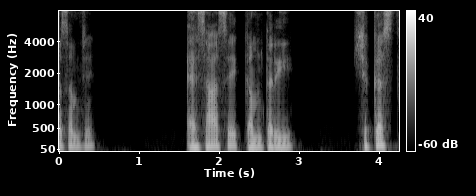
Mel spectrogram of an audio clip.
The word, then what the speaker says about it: शिकस्त: आप इसको शिकस्त ही पढ़ें। शिकिस्त पढ़ेंगे तो लोग कहेंगे कि आजम साहब ने चवल ही मारी है। समझ तो गया हूँ सर। ठीक है जी। साइलेंट समझ गया। हाँ जी। जी सर। तो आपने शिकस्त ही पढ़ना है।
